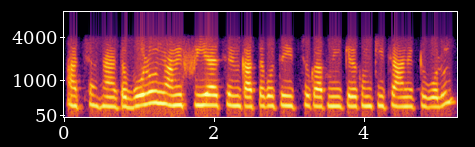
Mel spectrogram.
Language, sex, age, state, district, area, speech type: Bengali, female, 18-30, West Bengal, South 24 Parganas, rural, conversation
